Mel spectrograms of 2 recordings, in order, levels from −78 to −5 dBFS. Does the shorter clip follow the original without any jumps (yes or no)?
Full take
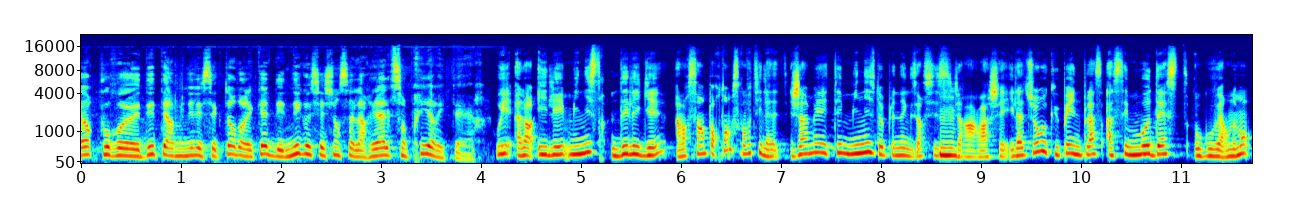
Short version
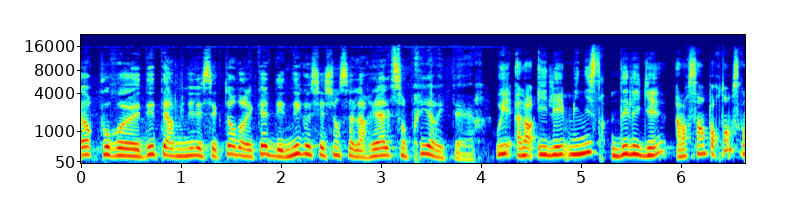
yes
